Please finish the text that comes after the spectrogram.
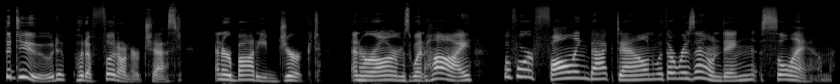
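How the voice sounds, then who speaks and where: Woman, audiobook narrator, first-person, wry, lively pitch, dry studio sound. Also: a little slow, few pauses, dry recording.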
